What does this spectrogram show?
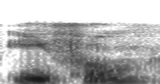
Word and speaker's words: Eiffel: Gustaf Eel, I'll use the English pronunciation Eiffel from now on.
